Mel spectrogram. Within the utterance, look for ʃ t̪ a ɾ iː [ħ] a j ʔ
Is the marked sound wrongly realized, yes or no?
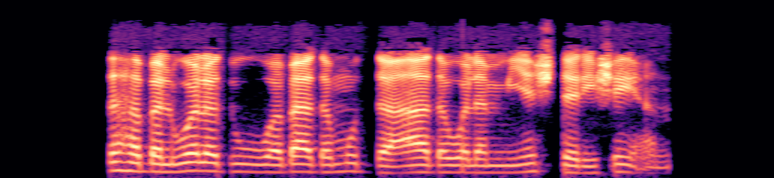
yes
